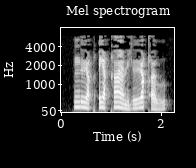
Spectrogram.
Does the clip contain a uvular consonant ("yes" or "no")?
yes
